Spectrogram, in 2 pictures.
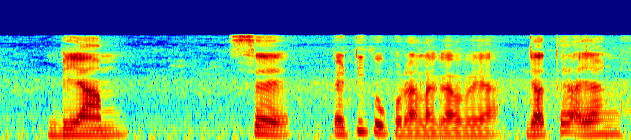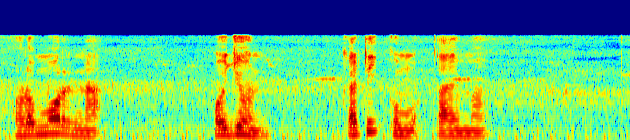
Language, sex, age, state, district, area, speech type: Santali, male, 18-30, West Bengal, Bankura, rural, spontaneous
